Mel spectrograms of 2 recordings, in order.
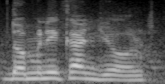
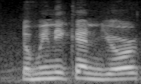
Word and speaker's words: Dominican York: Because I know Dominican York. Dominican York? Dominican, but you have to say it with the accent. Dominican York. No, the K no se pronuncia.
